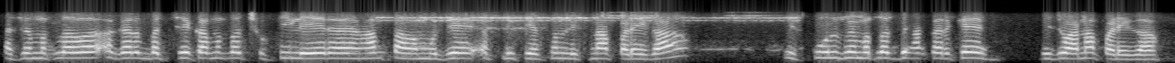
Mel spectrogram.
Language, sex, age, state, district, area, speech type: Hindi, female, 18-30, Uttar Pradesh, Mirzapur, rural, conversation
